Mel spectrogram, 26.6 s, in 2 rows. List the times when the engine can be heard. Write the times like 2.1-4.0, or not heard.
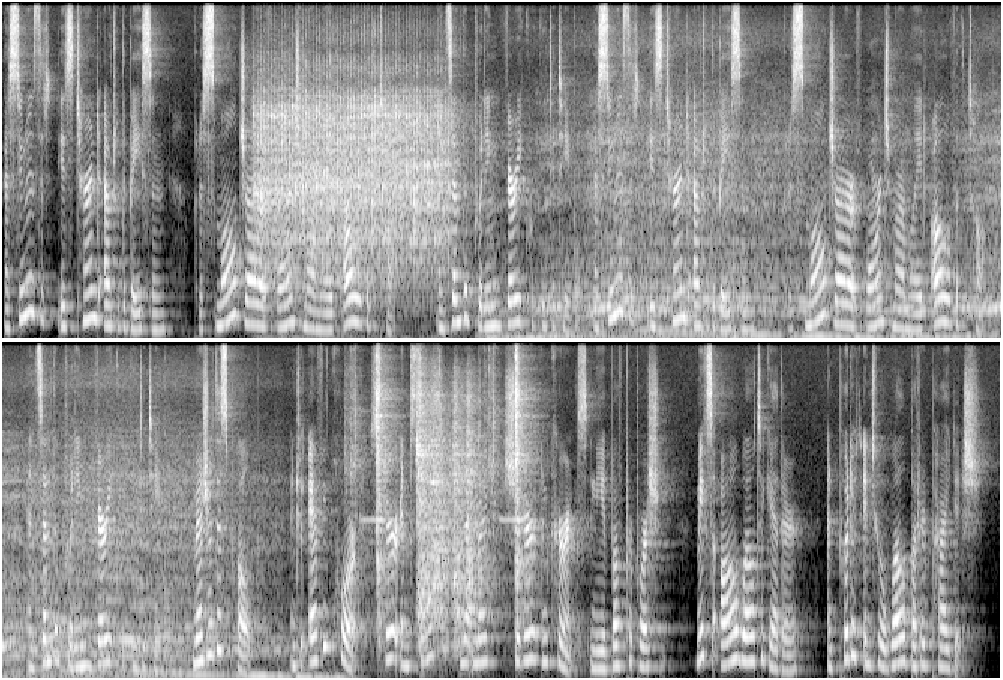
3.3-20.4.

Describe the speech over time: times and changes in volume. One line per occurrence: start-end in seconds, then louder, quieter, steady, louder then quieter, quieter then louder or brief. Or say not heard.
0.0-26.5 steady.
